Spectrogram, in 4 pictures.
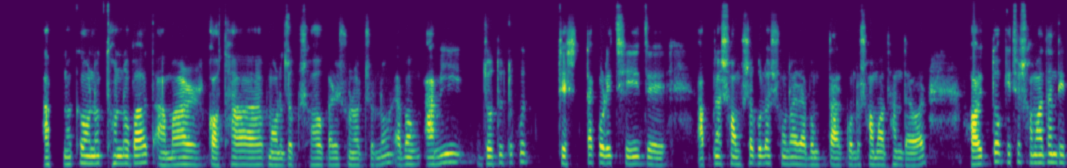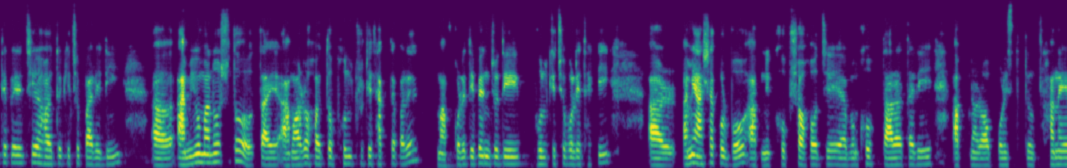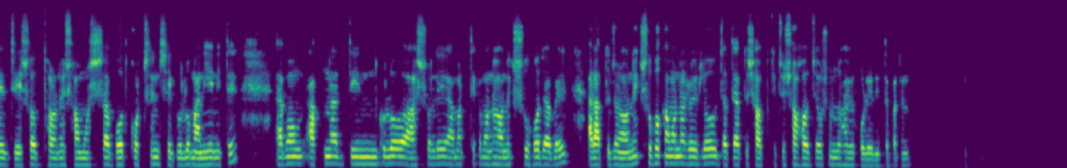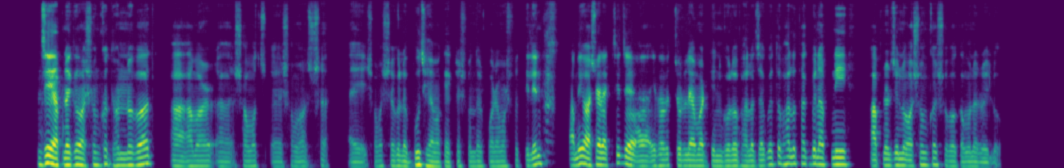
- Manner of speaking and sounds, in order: "অনেক" said as "অনক"; "অপরিচিত" said as "অপরিস্থিত"; "স্থানে" said as "থানে"; other background noise; other noise
- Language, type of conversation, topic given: Bengali, advice, অপরিচিত জায়গায় আমি কীভাবে দ্রুত মানিয়ে নিতে পারি?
